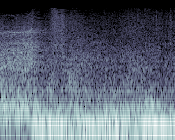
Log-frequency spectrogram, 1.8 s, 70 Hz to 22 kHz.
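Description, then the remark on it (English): A loud asteroid impact sound effect of an asteroid about 6 to 7 miles wide striking Earth at 27,000 miles per hour in the Gulf of Mexico: a deep, continuous roaring rumble with heavy low bass and a hissing wash over the top, sustained throughout with no speech. “But one, measuring about 6 to 7 miles wide, collides directly with Earth at 27,000 miles or 43,000 kilometers per hour.”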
